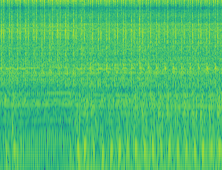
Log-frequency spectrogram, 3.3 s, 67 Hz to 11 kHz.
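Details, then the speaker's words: Toyota Prius hybrid with a P0304 cylinder 4 misfire: uneven idle with a popping, regular pulsing stumble about four per second when a wire is pulled out, a dead-cylinder miss. Coils, plugs and injectors had already been replaced without a fix. "I've been hearing some popping noise coming from the engine, but I can't move from that."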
